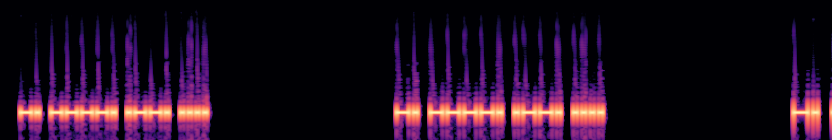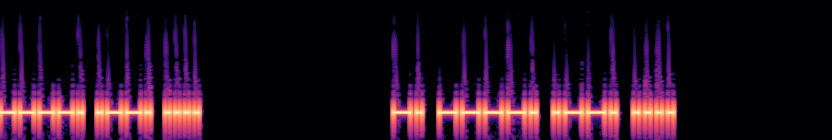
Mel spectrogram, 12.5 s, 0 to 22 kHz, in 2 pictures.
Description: Morse code, heard as a keyed tone, about 36 wpm, 700 Hz. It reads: N9PH N9PH N9PH N9PH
